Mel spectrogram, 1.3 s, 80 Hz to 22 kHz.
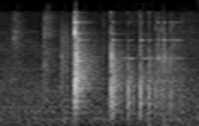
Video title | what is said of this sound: FIRMWARING MY CHUBE ON A CHEEEEEEEWBSDAY! #livestream #3dprinting | it sounds like metal. I love it. or like a ceramic.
